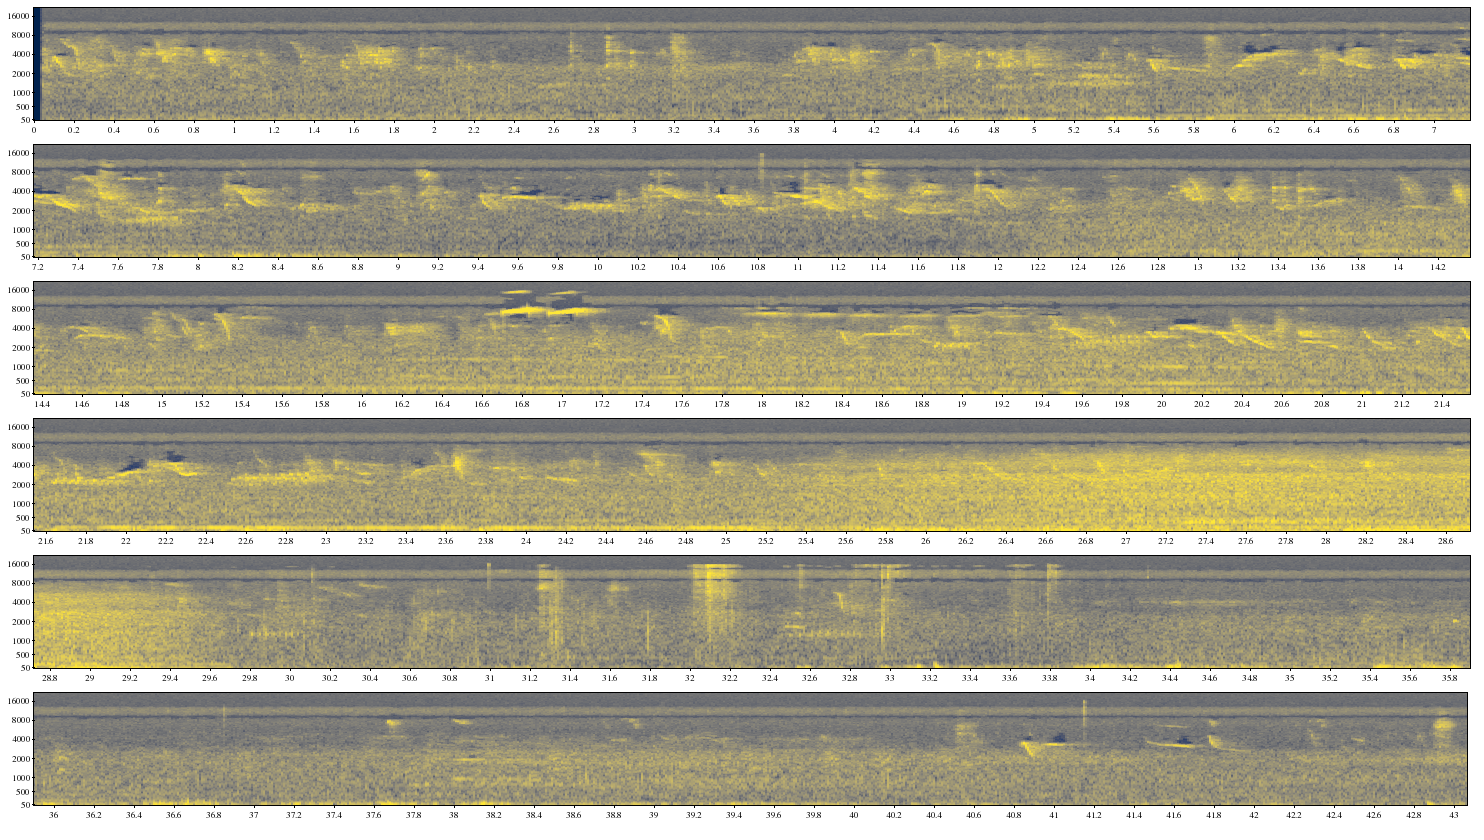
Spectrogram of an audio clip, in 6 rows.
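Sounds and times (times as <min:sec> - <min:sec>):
small birds chirping: 0:00.0 - 0:36.2
low rumbling noise: 0:12.2 - 0:31.7.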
